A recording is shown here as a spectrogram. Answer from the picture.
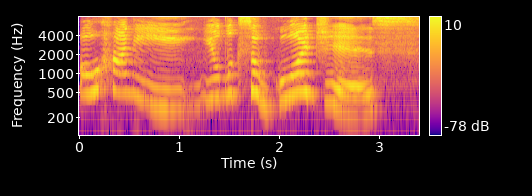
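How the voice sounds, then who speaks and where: A woman puts on a character voice in a Brooklyn accent at an extremely high pitch. She talks at a very slow pace with very wide pitch swings over music in the background. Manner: gushing, friendly.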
